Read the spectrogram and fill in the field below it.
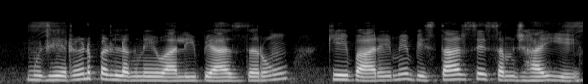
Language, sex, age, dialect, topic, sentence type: Hindi, female, 25-30, Hindustani Malvi Khadi Boli, banking, question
